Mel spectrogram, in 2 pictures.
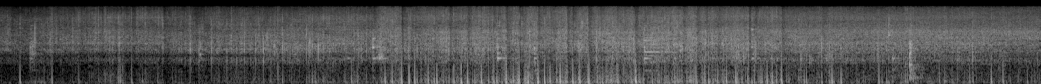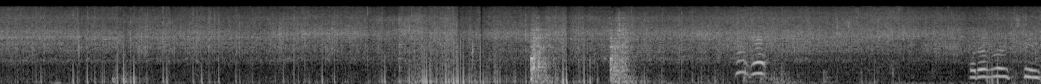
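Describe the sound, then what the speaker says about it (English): A third of a sweet pepper hits hot oil in a pot of stewed Spanish beans and sizzles loudly and steadily, with stirring clatter mixed in. "this is about a third of a sweet pepper. I'll toss that in."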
